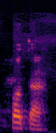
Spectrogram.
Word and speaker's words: jota: Again, like a cat hissing. Jota.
